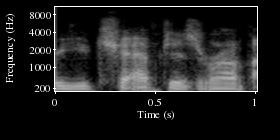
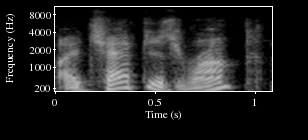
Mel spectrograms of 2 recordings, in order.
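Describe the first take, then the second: First: Said in the usual way. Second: "chapped" rising in disbelief, questioning "I chapped his rump?"; baffled repeat with a rising end; incredulous echo. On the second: Real, not acted. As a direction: echo the chat, stunned, lifting on "chapped".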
